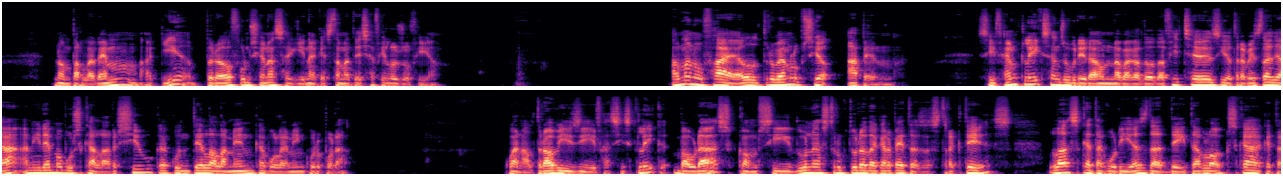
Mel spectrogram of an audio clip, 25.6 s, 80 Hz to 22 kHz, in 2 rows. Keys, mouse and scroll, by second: 0.5 drag, 2.1 click, 6.5-7.0 scroll up 1, 7.0 scroll down 1, 7.7-8.6 shift+middle drag, 8.9 click, 11.5 click, 14.1 click, 15.2-15.7 scroll up 1, 15.7 click, 16.1 click, 16.3 click, 18.6 click, 18.9 click, 20.9 click, 22.7 click, 23.0 click.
